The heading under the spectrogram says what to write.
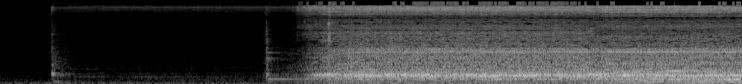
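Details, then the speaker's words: Home-built oil-burning furnace with two-pipe fuel system, 6-gallon tank and inline filter: spark turned on first, then the oil pump; faint spark buzz and click, then a whoosh into a steady roar as the oil ignites cleanly. "You can hear it when it ignites, so you know if it's actually burning or if you're just dumping oil in there."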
